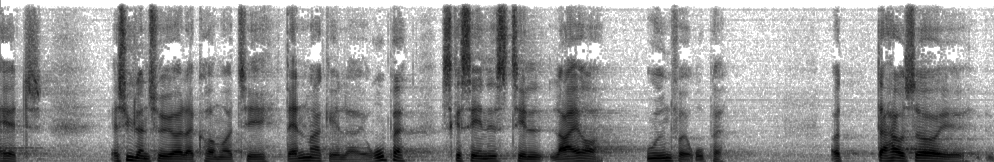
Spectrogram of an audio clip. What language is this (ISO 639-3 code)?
dan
